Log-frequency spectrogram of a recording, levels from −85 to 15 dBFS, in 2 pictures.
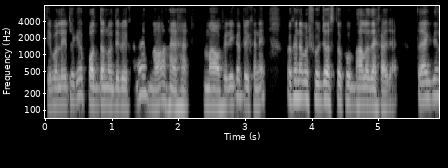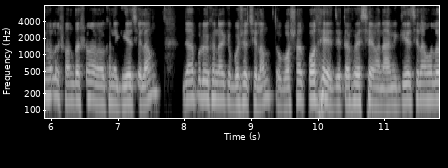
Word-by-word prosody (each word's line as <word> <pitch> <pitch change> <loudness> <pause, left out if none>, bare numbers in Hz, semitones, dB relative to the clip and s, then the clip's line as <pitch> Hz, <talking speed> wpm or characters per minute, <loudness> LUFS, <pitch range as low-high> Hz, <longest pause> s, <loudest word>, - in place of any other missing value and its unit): কি - - -9
বলে 130 +1 -1
এটাকে 150 +6 -6
পদ্মা 135 -1 +3
নদীর 125 0 -2
ওইখানে 120 +10 -5 0.2
মাওয়া 125 +6 0
হ্যাঁ, 115 -2 0
হ্যাঁ 120 -2 -4 0.3
মাওয়া 120 -1 +4
ফেরঘাট 135 +8 -4
ওইখানে। 125 -1 -4 0.4
ওইখানে 170 +2 +1
আবার 165 -1 -1
সূর্যাস্ত 155 0 +2
খুব 145 -2 0
ভালো 130 0 +3
দেখা 120 -2 -1
যায়। - - -11 0.3
তো - - -17
একদিন, 180 +3 -5
হলো 190 - -1
সন্ধ্যার 155 +1 +1
সময় 165 -2 -1
আমি 140 - +2
ওখানে 140 -1 -3
গিয়েছিলাম, 145 +2 +3 0.5
যাওয়ার 165 +1 +1
পরে 180 -1 -2
ওইখানে 165 -1 0
আরকি 150 -1 -2
বসেছিলাম। 145 -1 +1
তো - - -7
বসার 160 +5 +1
পরে 165 +3 +6 0.2
যেটা 135 0 +2
হয়েছে 145 -1 +3
মানি 125 -1 -1
আমি 130 +1 -2
গিয়েছিলাম 155 +1 +1
হলো 160 +1 +4
150 Hz, 210 wpm, -23 LUFS, 130-160 Hz, 0.5 s, পরে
